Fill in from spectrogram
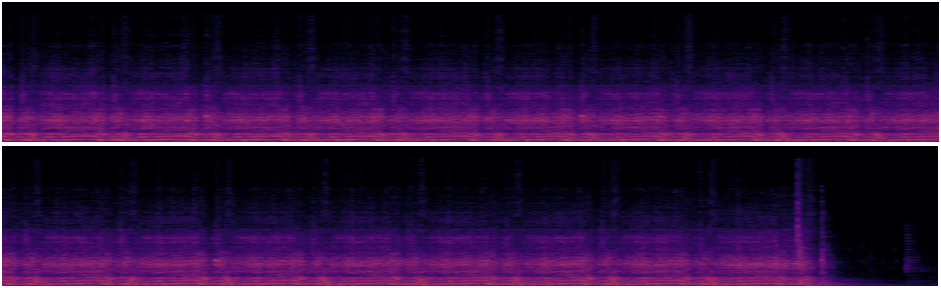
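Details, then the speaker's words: Old Shibaura diesel tractor that sat for years, cranked without starter fluid or glow plugs: steady starter whirr with about two compression beats a second, some smoke, never fires; crank, no start. "Let's see what she does, see if it sounds better this way. It sounds about the same, actually. I don't know, maybe a little better, a little stronger."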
